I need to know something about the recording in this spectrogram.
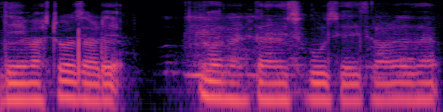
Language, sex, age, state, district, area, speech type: Dogri, male, 18-30, Jammu and Kashmir, Udhampur, rural, spontaneous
